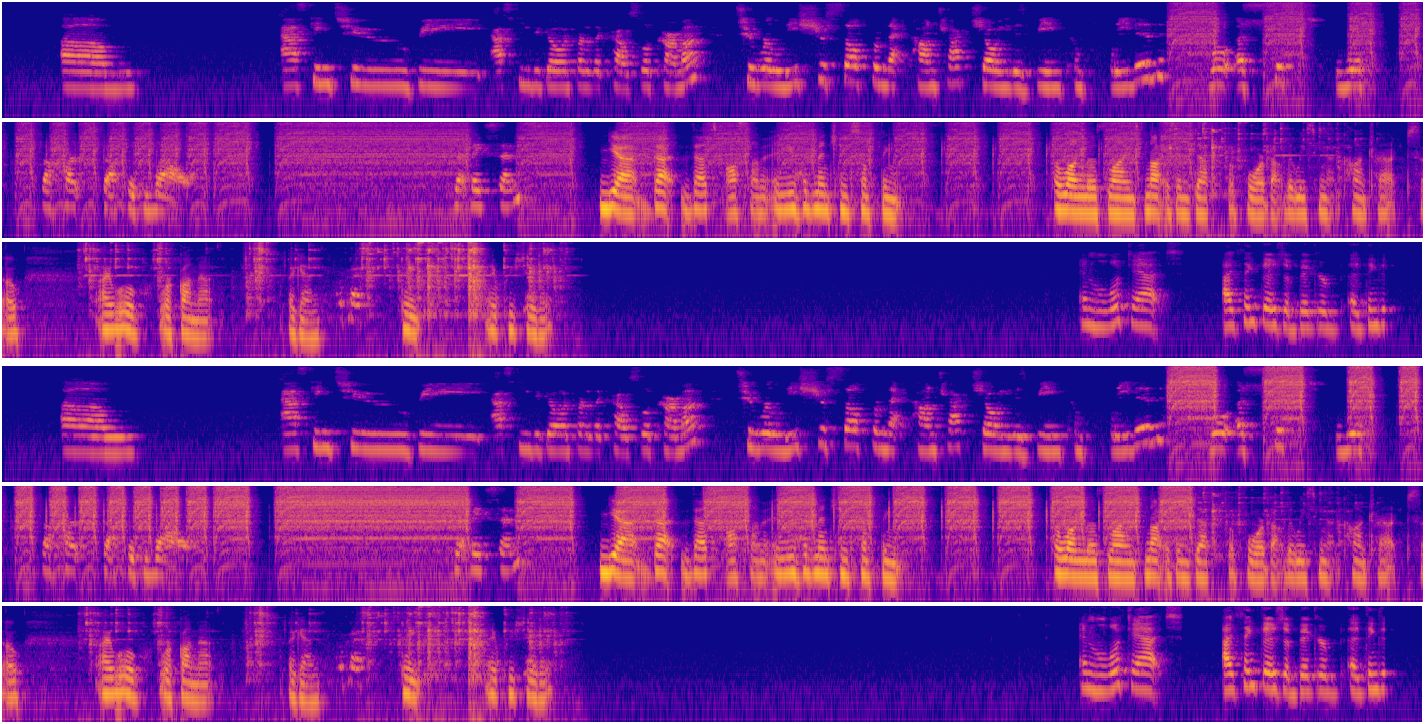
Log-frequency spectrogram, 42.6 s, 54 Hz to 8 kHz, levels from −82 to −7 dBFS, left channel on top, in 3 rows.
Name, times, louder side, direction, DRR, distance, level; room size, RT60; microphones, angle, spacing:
voice 1, 0.6-1.3 2.8-7.0 7.3-10.8 11.1-11.6 12.1-13.6 14.6-16.2 18.7-19.7 31.7-32.1 33.6-33.8, left 2 dB, 30° left, 1.4 m, -35 dB
sound 1, 11.6-12.2 12.6-13.1 13.4-18.9 19.3-20.0 20.3-20.9 21.2-26.1, right 11 dB, 90° right, 1.2 m, -29 dB
voice 2, 20.2-23.2 24.7-29.0 29.3-30.5 31.3-31.6 32.4-32.6 33.2-33.9, left 1 dB, 10° left, 0.4 m, -28 dB
sound 2, 25.8-28.0 29.2-30.2 30.5-31.6 31.8-34.1, left 4 dB, 55° left, 5.1 m, -35 dB
voice 3, 39.2-40.2 40.6-42.2, right 3 dB, 45° right, 0.9 m, -32 dB
17.0 x 6.4 x 3.3 m
head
